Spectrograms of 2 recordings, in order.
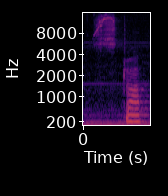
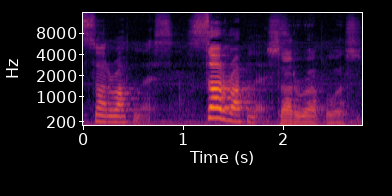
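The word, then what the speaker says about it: Sotiropoulos: I can never pronounce his last name. I feel so bad. Try again. Stropolis. I can't remember like the actual pronunciation. You'll have to. Soteropoulos. Like. Actually, George told me I said his name really good. Soteropoulos. Actually, he said all Americans can say it.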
